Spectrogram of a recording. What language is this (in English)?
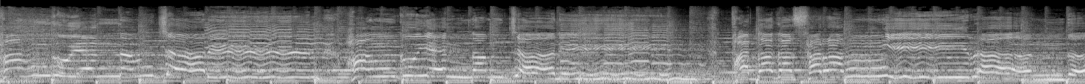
Korean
